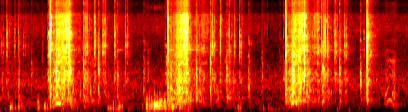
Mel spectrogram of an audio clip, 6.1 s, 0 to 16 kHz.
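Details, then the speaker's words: 1984 Lawn-Boy 4630 mower with an F-series engine, cold start at 15°C with the fuel valve open. Several pull-start bursts of rattly cranking and it never catches; the owner suspects a bad ignition coil. "okay started well last year oh well his tisk probably the ignition coil is bad on it yeah 4630 going to have to look at that one"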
